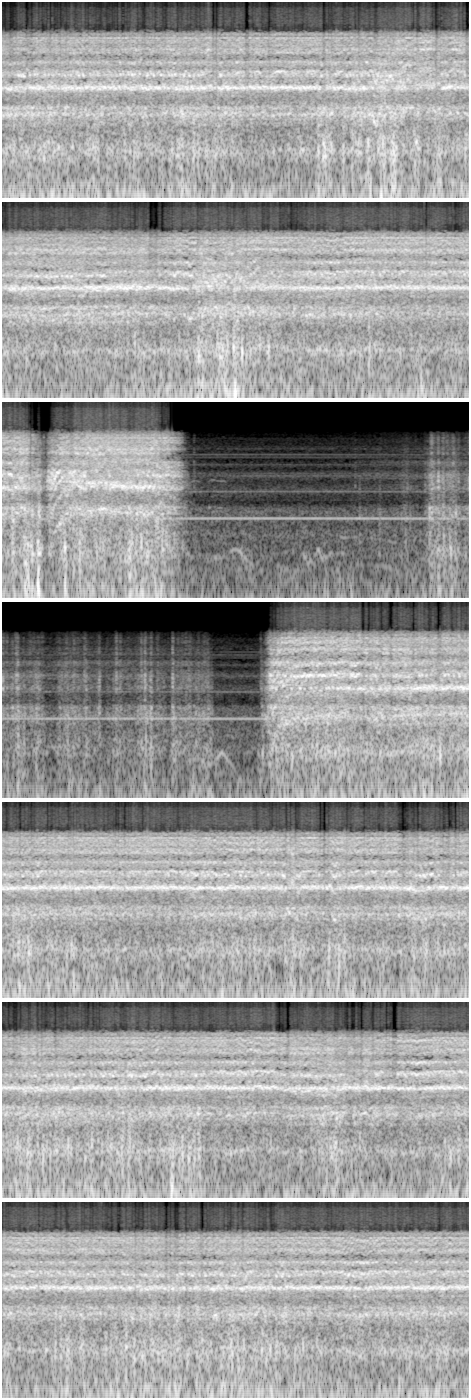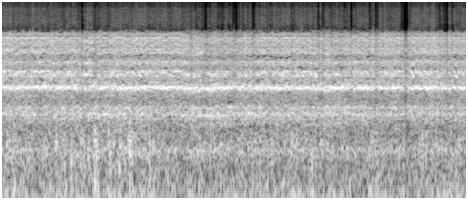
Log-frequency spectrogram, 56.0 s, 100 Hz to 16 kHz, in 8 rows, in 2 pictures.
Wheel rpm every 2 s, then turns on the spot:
230, 230, 240, 240, 230, 240, 230, 180, 80, 0, 20, 20, 70, 220, 230, 230, 230, 230, 220, 230, 220, 230, 230, 230, 230, 240, 230, 230.
16-18 20-24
